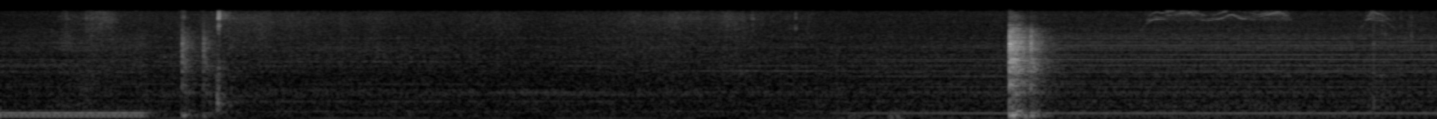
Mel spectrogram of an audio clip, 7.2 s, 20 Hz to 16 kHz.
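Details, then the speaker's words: Op-amp Big Muff Pi clone (Punk'n Pi) guitar pedal, probed between C3/C4 or R3/R4 while strumming: after a click a faint steady low hum creeps in under quiet background; unwanted hum in the signal path, source being traced. "well I'm gonna strum the guitar first let's see if I get knows well your nose and as you get here it's kind of loud but if you faintly listen you kind of hear that homecoming in"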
